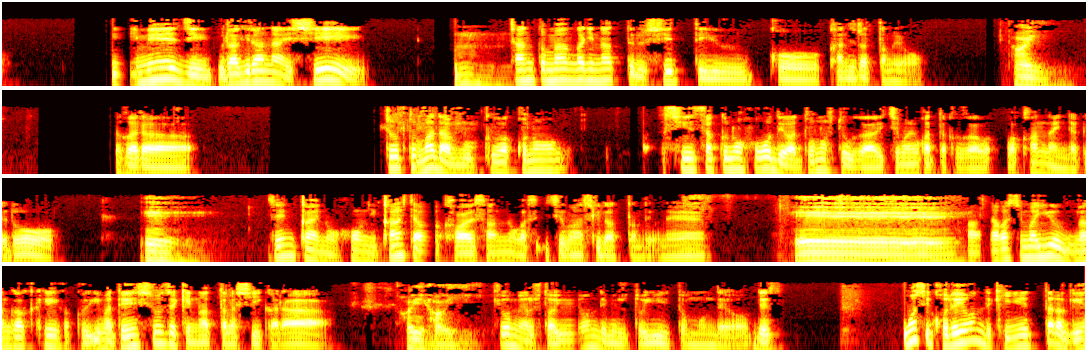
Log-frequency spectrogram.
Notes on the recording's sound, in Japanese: スカイプにて収録。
